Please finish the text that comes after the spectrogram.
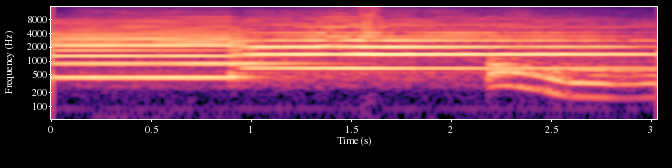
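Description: A violin sustains a steady bowed note, then slides up to a slightly sharp pitch and bends downward near the end, played alone and up close.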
